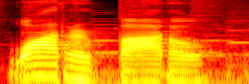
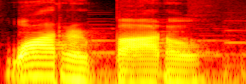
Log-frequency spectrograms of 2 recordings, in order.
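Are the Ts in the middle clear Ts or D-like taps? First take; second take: D-like taps; D-like taps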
